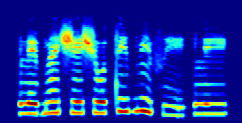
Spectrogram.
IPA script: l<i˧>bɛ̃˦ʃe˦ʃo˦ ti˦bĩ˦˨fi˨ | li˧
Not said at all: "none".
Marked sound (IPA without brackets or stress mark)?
e˧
